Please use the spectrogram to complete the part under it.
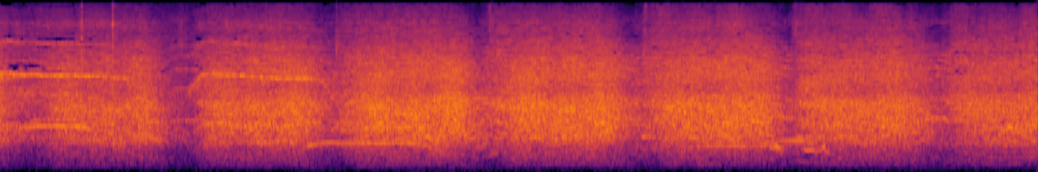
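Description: A woman laughs into a microphone.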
